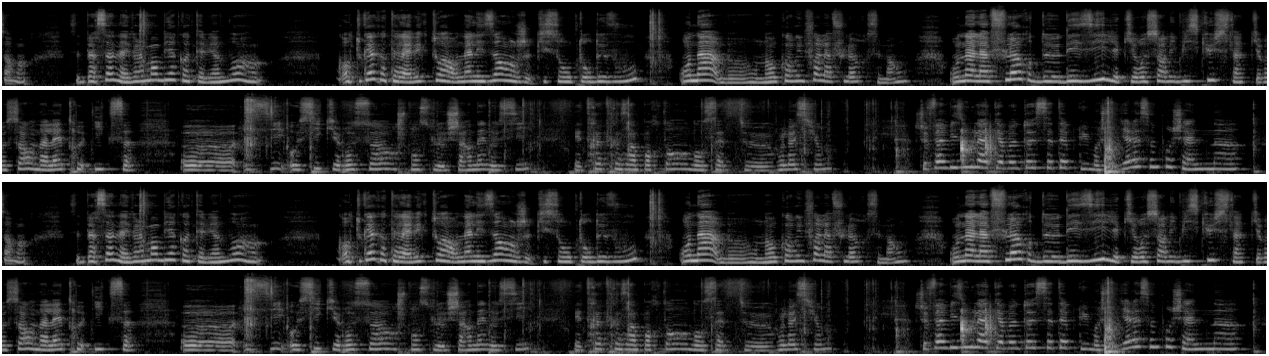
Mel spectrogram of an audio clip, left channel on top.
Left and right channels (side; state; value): both; identical; correlation 1.00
